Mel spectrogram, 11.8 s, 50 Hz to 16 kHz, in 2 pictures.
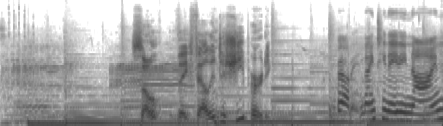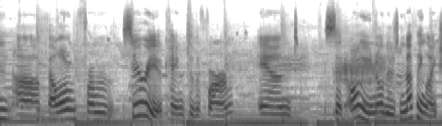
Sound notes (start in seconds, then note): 0.7 cheerful acoustic guitar; 1.4 sheep calling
